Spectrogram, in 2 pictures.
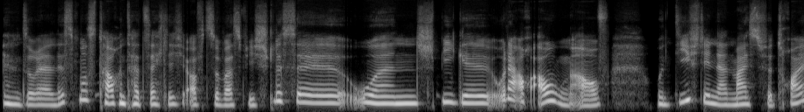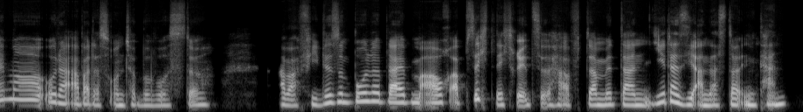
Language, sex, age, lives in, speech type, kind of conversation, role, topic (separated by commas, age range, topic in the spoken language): German, female, 30-34, Germany, read, expert-assistant, expert, Warum wirkt Kunst auf jeden Menschen unterschiedlich?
